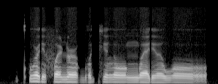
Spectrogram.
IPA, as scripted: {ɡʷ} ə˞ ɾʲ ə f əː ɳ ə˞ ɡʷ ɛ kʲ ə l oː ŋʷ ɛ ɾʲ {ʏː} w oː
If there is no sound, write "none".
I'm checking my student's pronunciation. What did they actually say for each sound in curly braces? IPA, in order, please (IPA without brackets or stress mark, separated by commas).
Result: kʷʼ, əː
